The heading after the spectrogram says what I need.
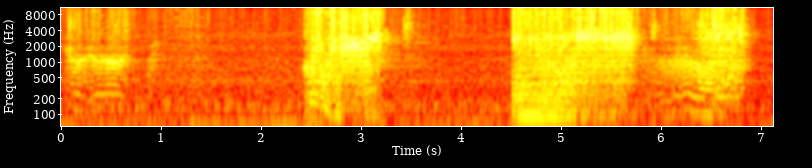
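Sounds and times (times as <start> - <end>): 
loud fart: 2.4 - 3.3, 4.5 - 7.0.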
